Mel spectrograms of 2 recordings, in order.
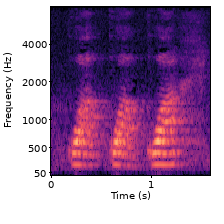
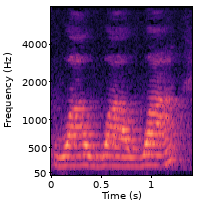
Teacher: You know, when it's G-U, it's, as example, agua, gua, gua, gua. If it's followed by what is called a hard vowel, that U becomes a W sound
